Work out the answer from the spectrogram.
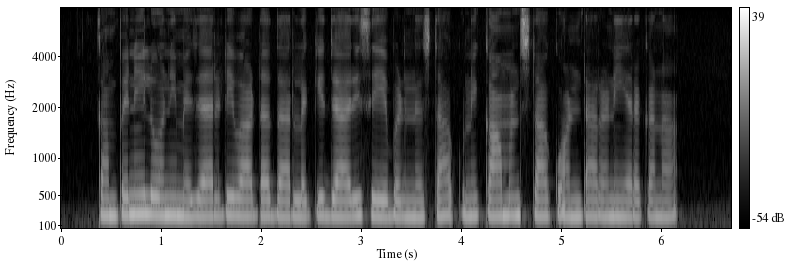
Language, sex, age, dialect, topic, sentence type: Telugu, female, 18-24, Southern, banking, statement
